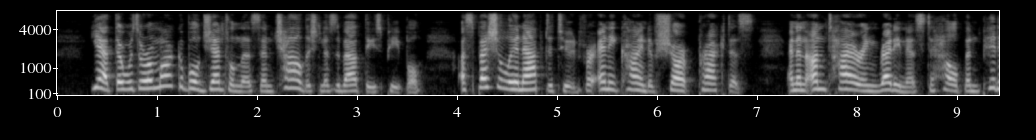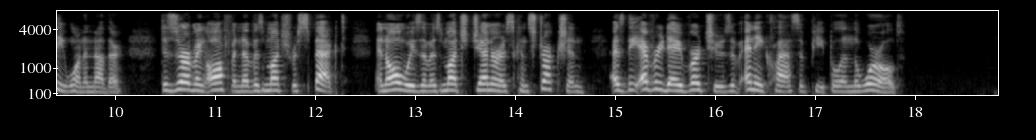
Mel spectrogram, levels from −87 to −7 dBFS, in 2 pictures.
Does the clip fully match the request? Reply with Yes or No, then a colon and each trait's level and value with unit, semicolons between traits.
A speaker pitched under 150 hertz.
No: high, 215 Hz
